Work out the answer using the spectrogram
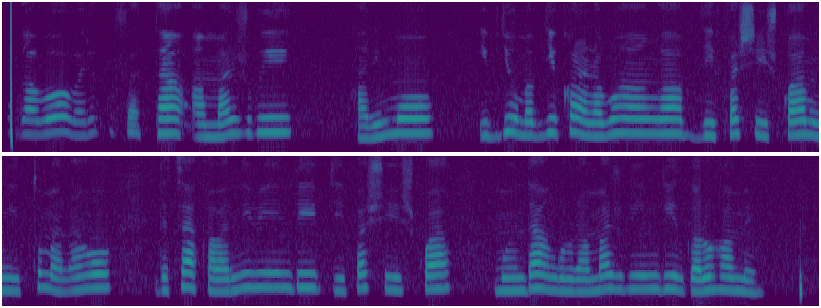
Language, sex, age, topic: Kinyarwanda, female, 18-24, finance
